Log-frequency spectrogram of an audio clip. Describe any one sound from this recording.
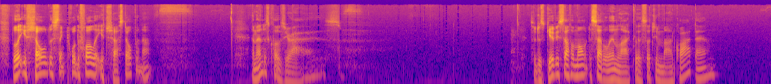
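A man speaks calmly and slowly, close to the microphone, with long pauses.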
